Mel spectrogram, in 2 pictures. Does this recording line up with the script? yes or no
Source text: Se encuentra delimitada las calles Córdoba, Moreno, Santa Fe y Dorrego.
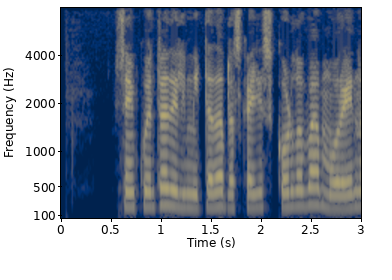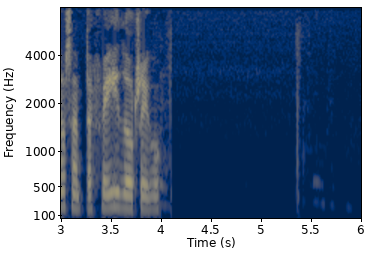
yes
